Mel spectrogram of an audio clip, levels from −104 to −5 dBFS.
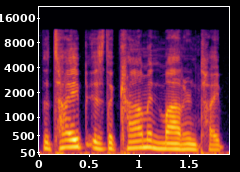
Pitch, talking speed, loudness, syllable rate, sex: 160 Hz, 220 wpm, -18 LUFS, 6.2 syllables/s, male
